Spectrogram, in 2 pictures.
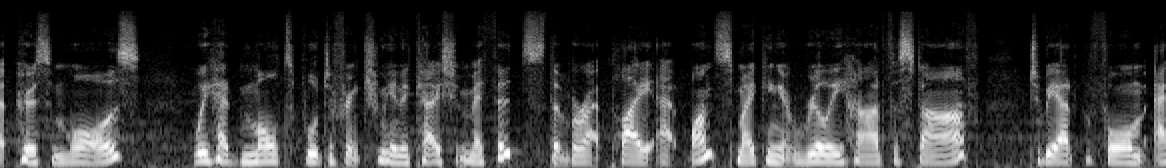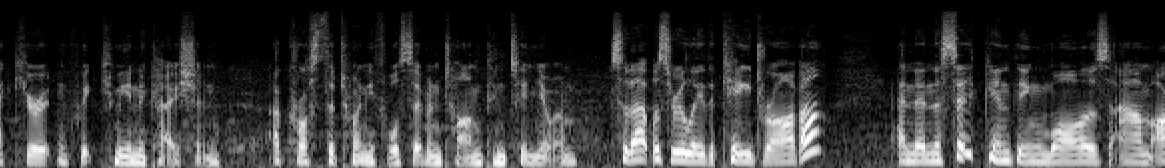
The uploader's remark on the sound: recorded at Healthcare Week in Hamilton New Zealand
